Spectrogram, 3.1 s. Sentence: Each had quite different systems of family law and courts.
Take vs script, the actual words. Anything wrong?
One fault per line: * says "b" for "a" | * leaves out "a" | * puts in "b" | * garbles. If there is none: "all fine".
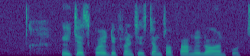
* says "has" for "had"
